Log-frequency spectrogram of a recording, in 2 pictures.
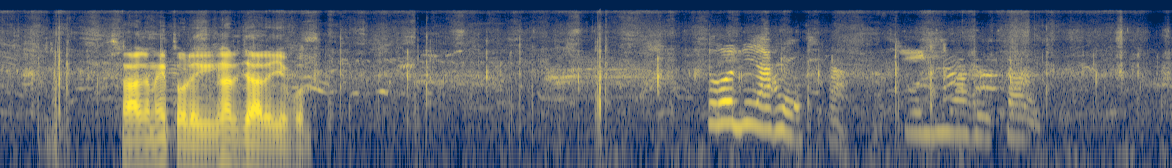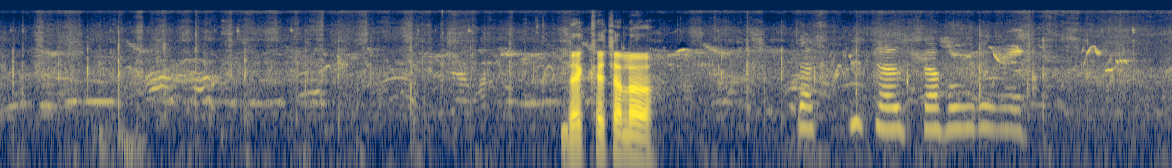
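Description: A woman talks with animation close by outdoors.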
